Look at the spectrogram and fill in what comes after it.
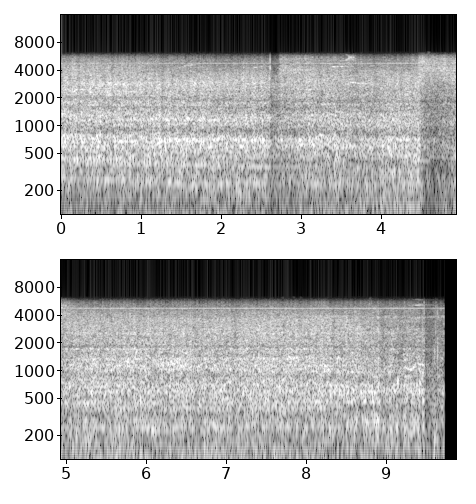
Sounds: Vehicle, Bus

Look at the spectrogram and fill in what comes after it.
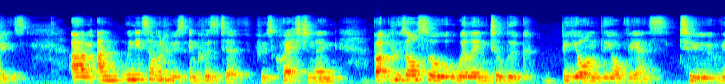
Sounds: Speech

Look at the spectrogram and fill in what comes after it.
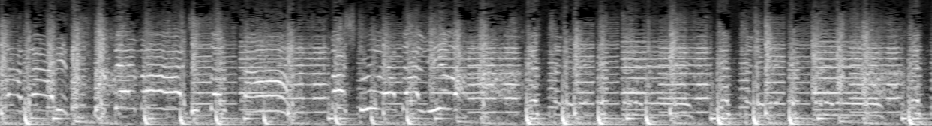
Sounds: Music

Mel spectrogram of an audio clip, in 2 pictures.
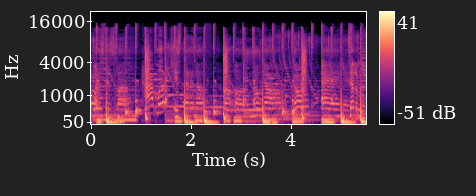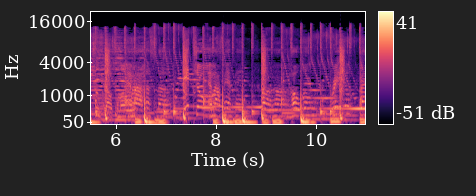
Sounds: Rapping, Hip hop music

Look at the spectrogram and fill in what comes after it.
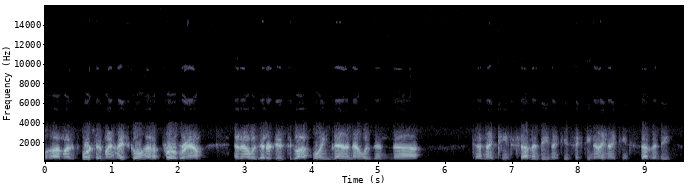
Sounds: Speech

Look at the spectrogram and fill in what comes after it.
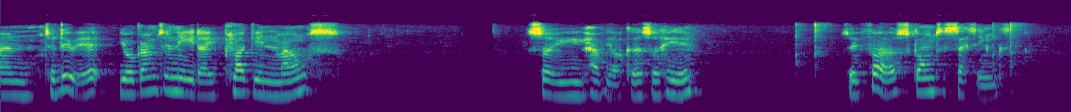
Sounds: Speech

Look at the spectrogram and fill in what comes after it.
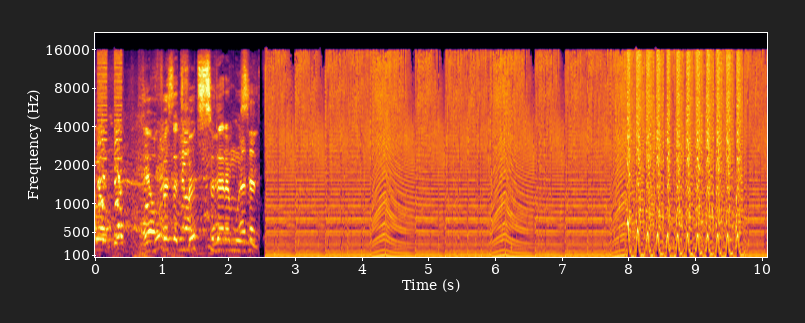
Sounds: Speech, Music

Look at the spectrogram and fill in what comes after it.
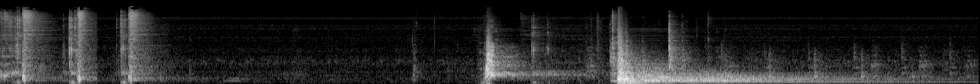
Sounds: Domestic animals, Music, Dog, Bow-wow, Animal

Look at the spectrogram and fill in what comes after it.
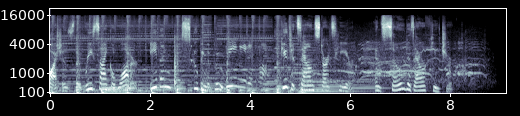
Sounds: Speech, Music

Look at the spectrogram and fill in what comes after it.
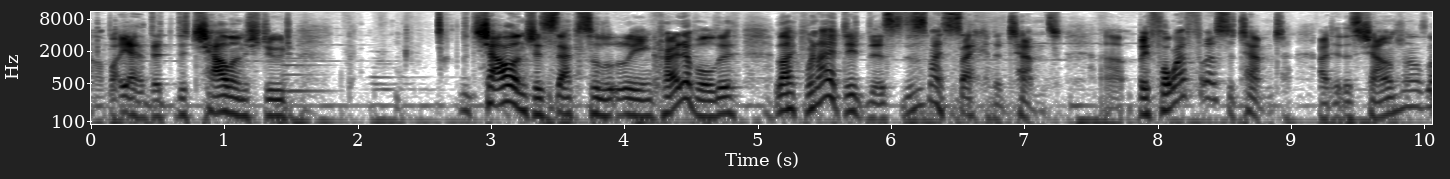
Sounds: Speech, Music

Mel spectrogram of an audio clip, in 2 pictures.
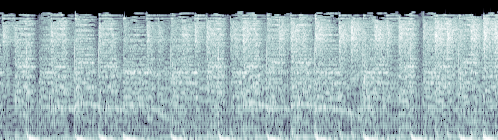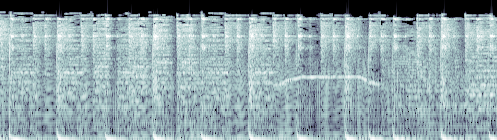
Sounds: Techno, Music, Electronic music

